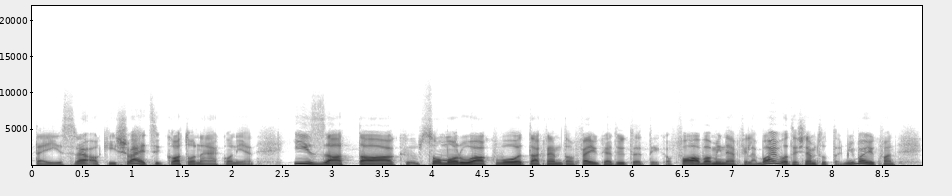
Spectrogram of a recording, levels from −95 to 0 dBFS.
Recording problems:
muffled; slightly; fading above 3 kHz

